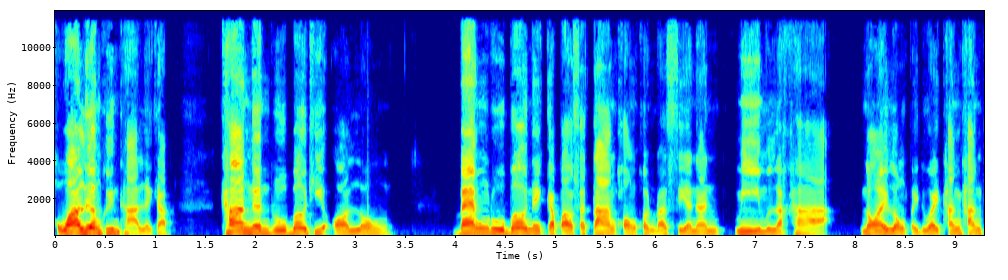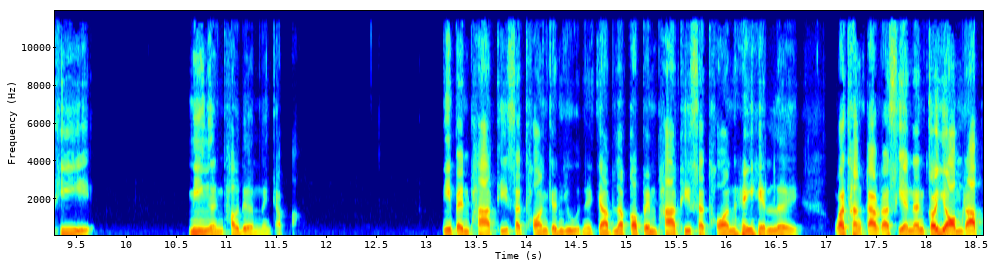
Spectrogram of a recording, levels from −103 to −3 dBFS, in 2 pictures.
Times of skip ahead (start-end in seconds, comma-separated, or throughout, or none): none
